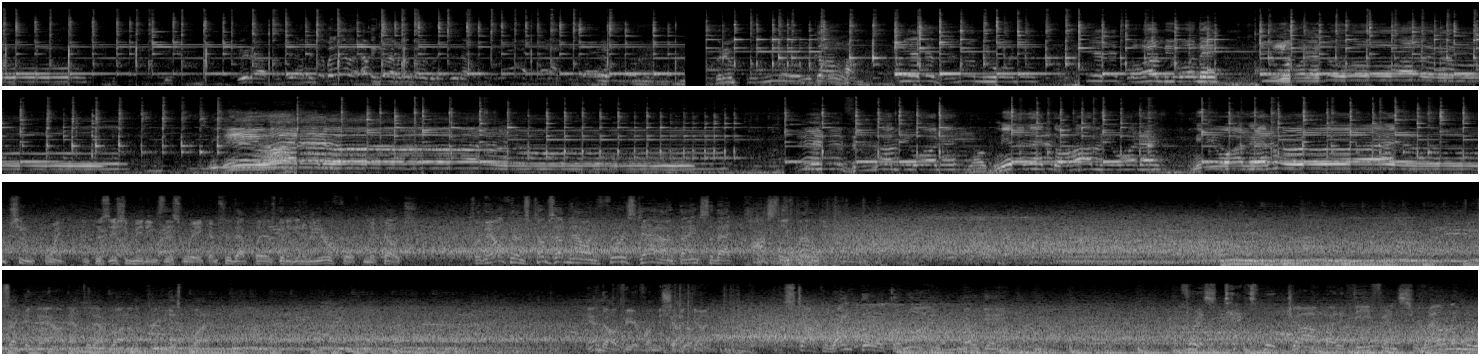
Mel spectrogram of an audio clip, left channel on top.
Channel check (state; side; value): different; both; correlation 0.00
